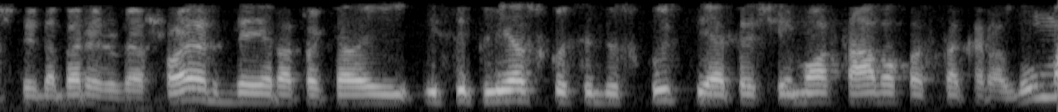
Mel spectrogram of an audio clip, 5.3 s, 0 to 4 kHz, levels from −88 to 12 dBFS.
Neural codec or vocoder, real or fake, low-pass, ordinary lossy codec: none; real; 3.6 kHz; MP3, 32 kbps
